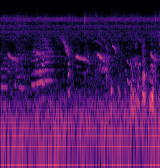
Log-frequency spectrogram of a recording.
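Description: Native chickens on a small backyard chicken farm, giving several soft, overlapping clucks and short calls at a moderate distance over a steady background hiss.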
